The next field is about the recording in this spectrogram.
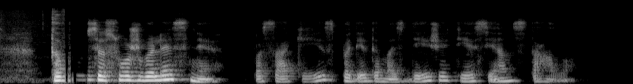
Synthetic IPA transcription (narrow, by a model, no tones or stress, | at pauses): t̪ɐʋuːsʲɛsuɔʒʋɐlʲɛsʲnʲe | pɐsɑːkʲeːjɪspɐd̪ʲeːd̪ɐmɐsd̪ʲeːʒʲɛt̪ʲiɛsʲḛɛnst̪ɑːlˠo̰ː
